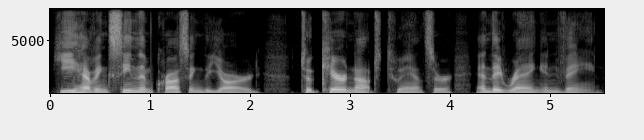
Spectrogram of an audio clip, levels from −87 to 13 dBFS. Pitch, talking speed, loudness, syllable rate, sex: 120 Hz, 185 wpm, -20 LUFS, 4.1 syllables/s, male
